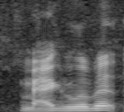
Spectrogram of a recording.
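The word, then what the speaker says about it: Maglubiyet: She reports they've abandoned their god Maglabiet in favor of someone called the Absolute. The scandal. That's the first time I've ever heard the Goblin God pronounced correctly. Maglubit.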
